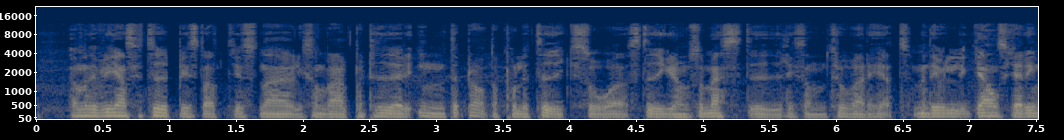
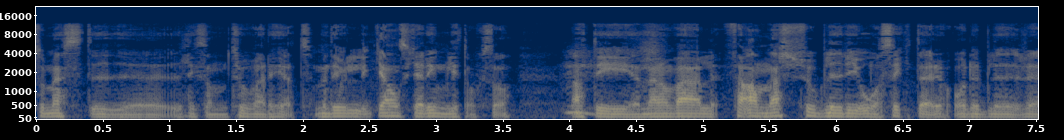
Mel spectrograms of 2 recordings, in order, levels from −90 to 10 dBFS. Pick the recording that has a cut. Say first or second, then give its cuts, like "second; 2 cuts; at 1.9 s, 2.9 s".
first; 1 cut; at 5.6 s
